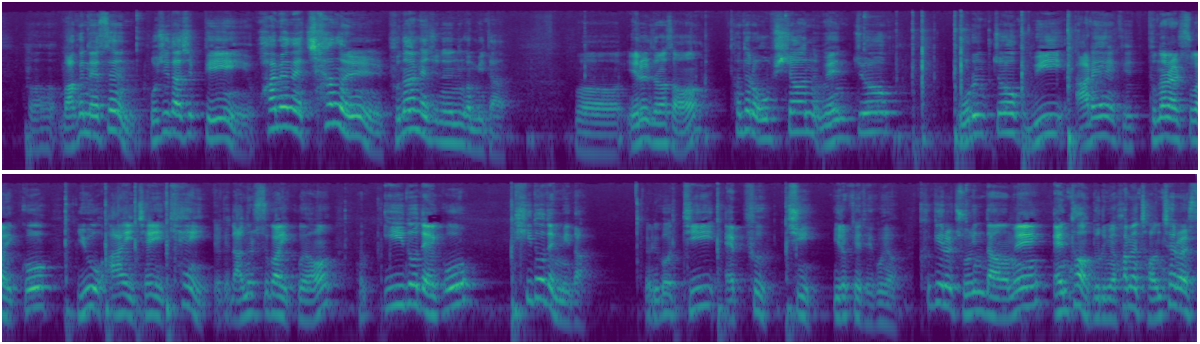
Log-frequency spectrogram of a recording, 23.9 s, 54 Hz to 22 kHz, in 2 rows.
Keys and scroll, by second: 9.2 ctrl+alt+Left, 9.7 ctrl+alt+Right, 10.3 ctrl+alt+Up, 10.7 ctrl+alt+Down, 15.8 ctrl+alt+c, 17.2 ctrl+alt+Up, 18.7 ctrl+alt+o, 22.4 ctrl+alt+Return.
